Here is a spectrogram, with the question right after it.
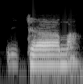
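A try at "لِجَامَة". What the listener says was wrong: Lija, lija, lija. Jangan dija, lijama.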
